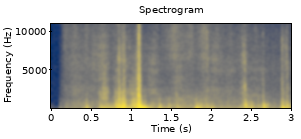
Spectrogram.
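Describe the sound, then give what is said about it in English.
A car door creaks and thuds shut, followed by a few soft shuffling footsteps and faint rustling as someone gets out of their car on arriving at an eco-community festival in Underhill. “As soon as I get out of my car, a man with a big beard walks my way.”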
